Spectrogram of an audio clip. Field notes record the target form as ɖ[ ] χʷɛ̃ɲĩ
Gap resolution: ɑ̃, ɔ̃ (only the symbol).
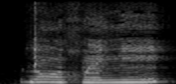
ɔ̃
